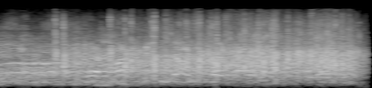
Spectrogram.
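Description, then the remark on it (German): Steady applause in the German Bundestag, dense clapping filling the whole stretch at an even level, with faint voices murmuring underneath. “Im Hintergrund fragt da jemand so ganz leise im Applaus versunken, wer hat sich das denn ausgedacht?”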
